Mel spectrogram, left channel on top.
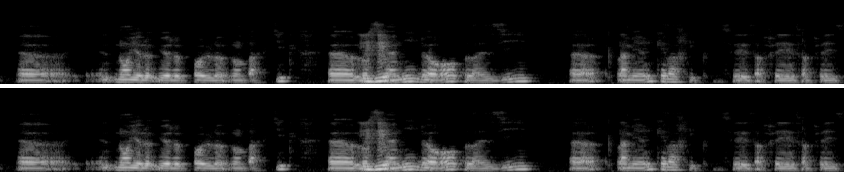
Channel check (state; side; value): identical; both; correlation 1.00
